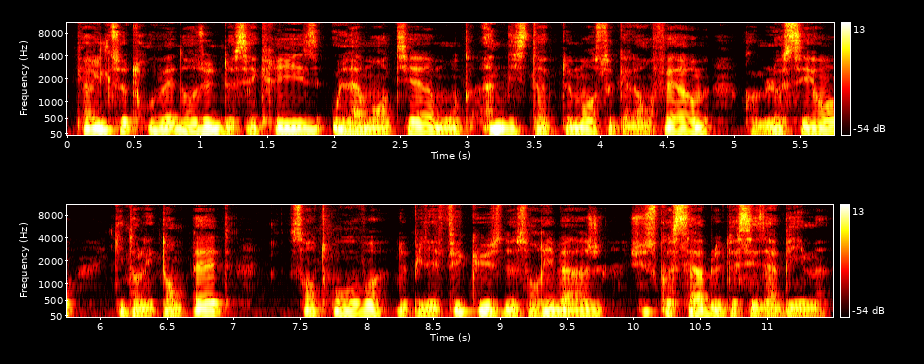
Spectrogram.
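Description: A man narrating a classic novel in a measured, steady audiobook reading. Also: mid-range voice, slightly rough. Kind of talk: scripted literary narration.

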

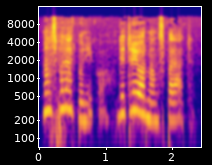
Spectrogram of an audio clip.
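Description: Casting: a respectful young nephew, eager and polite, voiced by a woman reader, bright voice. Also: fairly high pitch, expressive, no room sound, voice pushed up, full character voice. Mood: earnest. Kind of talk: audiobook reading.

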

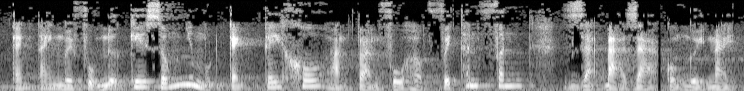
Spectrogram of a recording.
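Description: Sex: man. Role: storyteller. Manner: lively, dramatic. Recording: faint reverb, light hiss. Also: medium pitch. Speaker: narrator. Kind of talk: scripted audiobook narration.

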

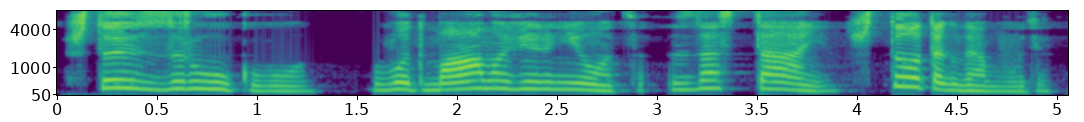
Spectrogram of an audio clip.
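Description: A woman's voice: on the high side, takes it slowly, mellow. A woman voicing a stern but caring old nanny who scolds reproachfully. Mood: scolding.

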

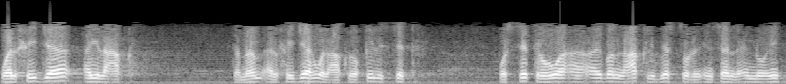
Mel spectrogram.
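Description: A man's voice: mid-range voice, fairly even intonation, quick pace. A man with an Egyptian Arabic accent teaching a classical Arabic morphology text. He reads lines from the book, then explains them in colloquial asides and keeps checking that the students follow. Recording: husky voice, echoey hall, phone-like band.

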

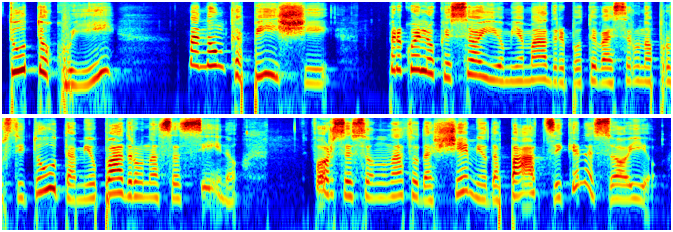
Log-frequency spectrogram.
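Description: A woman's voice: mid-range voice, moderate pace, darkish tone, natural voice. A woman reading the part of an insecure, anguished man in an audiobook, with raised, agitated delivery.

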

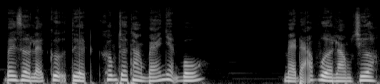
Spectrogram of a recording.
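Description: A woman's voice: on the low side, a little fast, warm tone, no room sound, studio quality, soft background music, close to an everyday voice. Woman voicing a stubborn heartbroken young man. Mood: pleading.

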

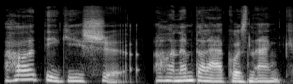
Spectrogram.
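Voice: mid-range voice, no echo, pitched above the performer's own voice, lightly acted. A reader doing an earnest, shy teenage girl.

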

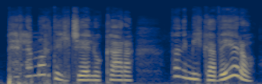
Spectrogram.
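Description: A woman reading aloud, voicing a chatty, excitable young queen in high, animated tones. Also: dry recording, studio quality. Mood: excited chatter. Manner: quick, animated, raised.

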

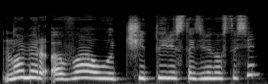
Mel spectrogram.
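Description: A woman voicing a gloating, creaky-voiced old male newspaper seller in an audiobook. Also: sits high, fairly even intonation, moderate pace, warm tone, dry recording, clean studio sound, pitched above the performer's own voice, close to an everyday voice.

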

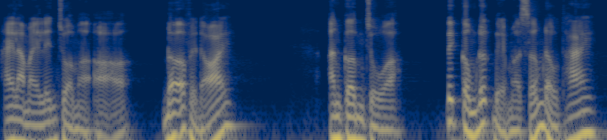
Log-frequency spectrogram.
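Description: A man voicing a blunt, impatient young exorcist in a lowered voice. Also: sing-song, normal speed, darkish tone, exaggerated voice. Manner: curt, impatient.

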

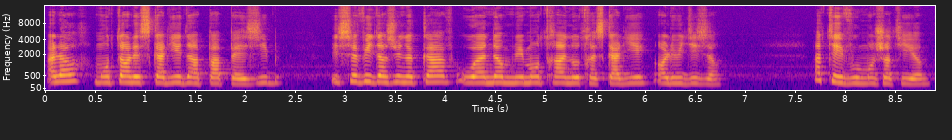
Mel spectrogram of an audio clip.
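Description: Woman narrating with measured drama. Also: a little high, fairly even intonation. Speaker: audiobook reader. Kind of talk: scripted narration of a historical novel.

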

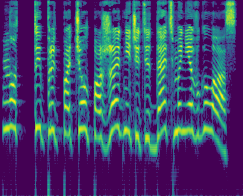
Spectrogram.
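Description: A man's voice: very high-pitched, fairly quick, a bit bright, no echo, studio quality. A woman reading an audiobook, voicing a cheeky young male elf thief who squabbles indignantly. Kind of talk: audiobook character voice.

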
